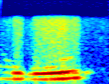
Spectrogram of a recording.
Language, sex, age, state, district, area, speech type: Punjabi, female, 30-45, Punjab, Gurdaspur, urban, conversation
